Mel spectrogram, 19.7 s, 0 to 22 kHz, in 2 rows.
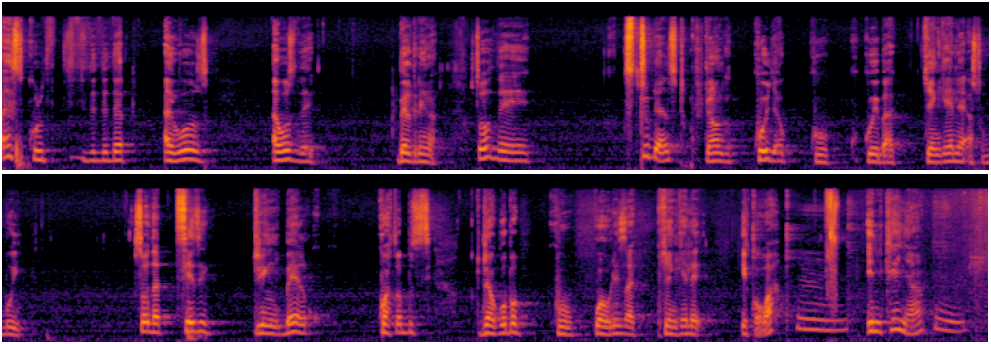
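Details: Man under 30 who stammers, reporting repetition, blocks, prolongation and added syllables; stuttering.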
